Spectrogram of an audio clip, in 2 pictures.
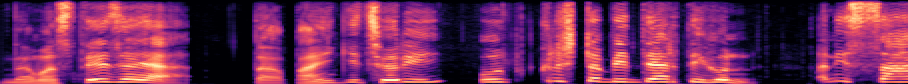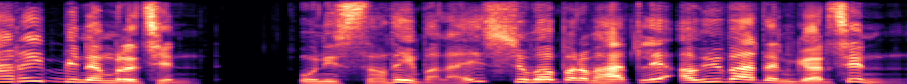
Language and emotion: Nepali, happy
